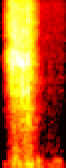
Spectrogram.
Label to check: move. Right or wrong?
Right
